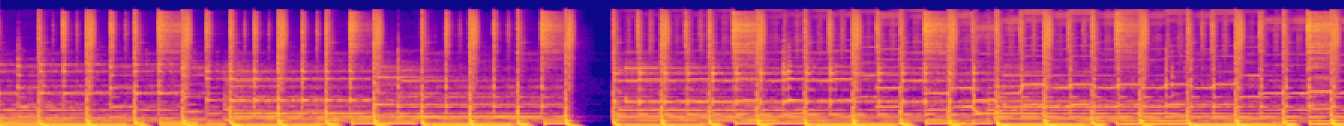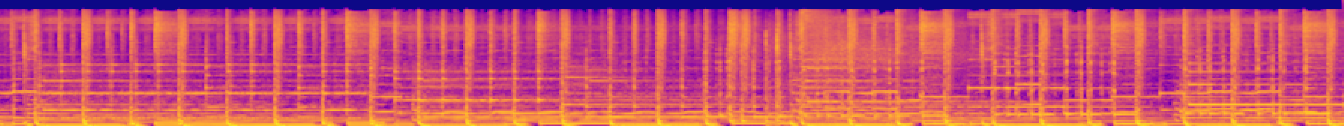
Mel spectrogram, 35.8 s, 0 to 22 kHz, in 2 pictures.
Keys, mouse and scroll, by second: 0.2-1.0 middle drag, 1.0 click, 1.2-2.7 middle drag, 2.7-4.7 scroll up 2, 5.0-6.2 drag, 6.2-7.1 scroll down 2, 7.1 s, 8.1 scroll up 1, 8.7 click, 12.7-13.2 drag, 13.3-15.1 drag, 18.0-20.0 drag, 21.3 click, 23.1-23.4 middle drag, 23.4 click, 23.7 scroll up 2, 24.0 click, 24.5-26.5 drag, 27.9 click, 28.2 scroll down 2, 28.5-30.0 middle drag, 30.0 click, 30.6-31.1 middle drag, 31.1-31.4 scroll up 2, 31.4 middle click, 32.2-34.3 drag, 34.7 scroll down 2, 34.9-35.4 middle drag, 35.4-35.8 drag.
